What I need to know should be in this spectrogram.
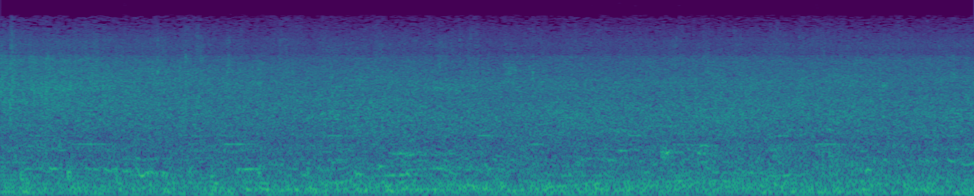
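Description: A crowd of people chatters outdoors in the street.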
